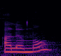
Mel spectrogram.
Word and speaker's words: allemand: So, je suis allemand. Je suis allemande. Nous sommes allemands. Nous sommes allemandes. So can you hear the tiny difference? So when it's masculine and masculine plural or singular, it's just allemand.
